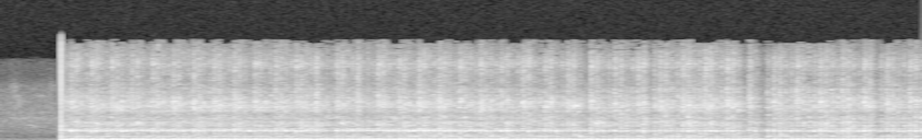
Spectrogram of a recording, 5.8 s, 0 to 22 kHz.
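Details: Freshly built, turbocharged KA engine with a Pulsar PTX 30 Series turbo, after nearly two years sitting, during fuel tuning; low, loud, pulsing idle with a slight early stumble that clears a little more each time.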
